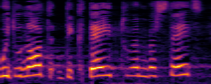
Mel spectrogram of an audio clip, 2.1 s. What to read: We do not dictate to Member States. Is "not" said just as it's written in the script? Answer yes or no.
yes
